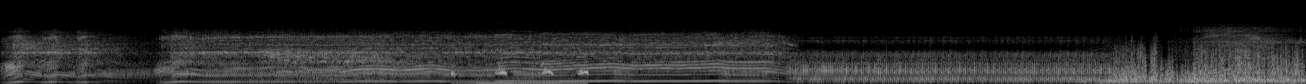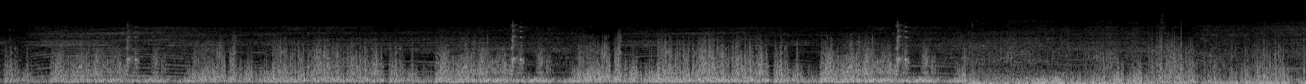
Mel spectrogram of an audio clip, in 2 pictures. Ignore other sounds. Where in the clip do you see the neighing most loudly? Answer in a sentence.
The loudest moment of the neighing is at 3 seconds.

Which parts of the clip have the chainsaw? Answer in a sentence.
The chainsaw can be heard from 0.0 to 26.0 s.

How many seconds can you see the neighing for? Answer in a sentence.
You can hear the neighing for 2 seconds altogether.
